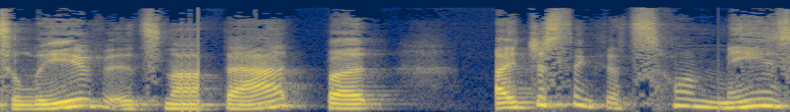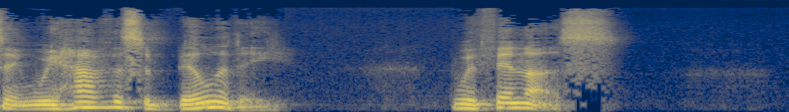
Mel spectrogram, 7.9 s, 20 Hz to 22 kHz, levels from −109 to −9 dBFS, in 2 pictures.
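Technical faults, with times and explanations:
0.92–1.0 s, repeated buffer: a 40 ms piece of speech plays two extra times back to back, with a hard join at each repeat, producing a brief stutter. New audio arrived late, so the device replayed its last buffer, and roughly 70 ms of the original speech is missing.
2.87–3.60 s (just after "I just") and 6.76 s to the end, one channel drops out: the level falls abruptly by about 6 dB and recovers at 3.60 s. This is likely the loss of one stereo channel before the mono sum, which halves the shared content.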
